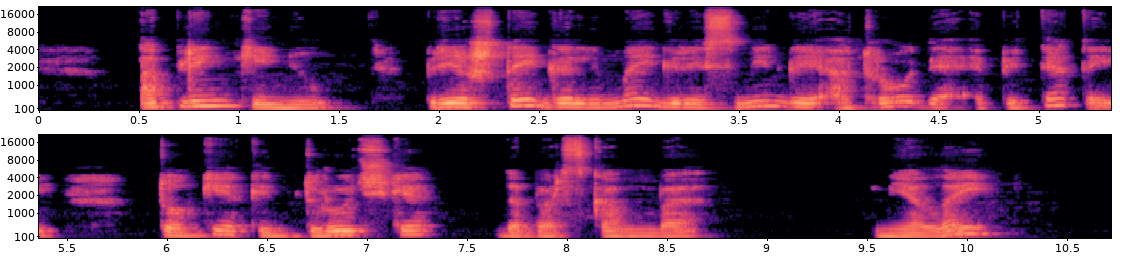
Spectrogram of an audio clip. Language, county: Lithuanian, Vilnius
